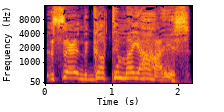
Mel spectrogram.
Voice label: hurt vo; chuck; scorpion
